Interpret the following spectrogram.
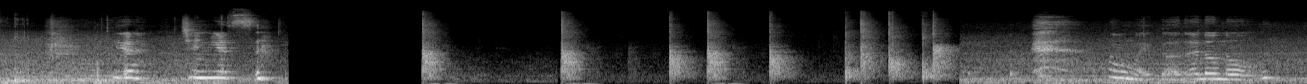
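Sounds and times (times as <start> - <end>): sharp ringing impacts: 5.6 - 6.1.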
